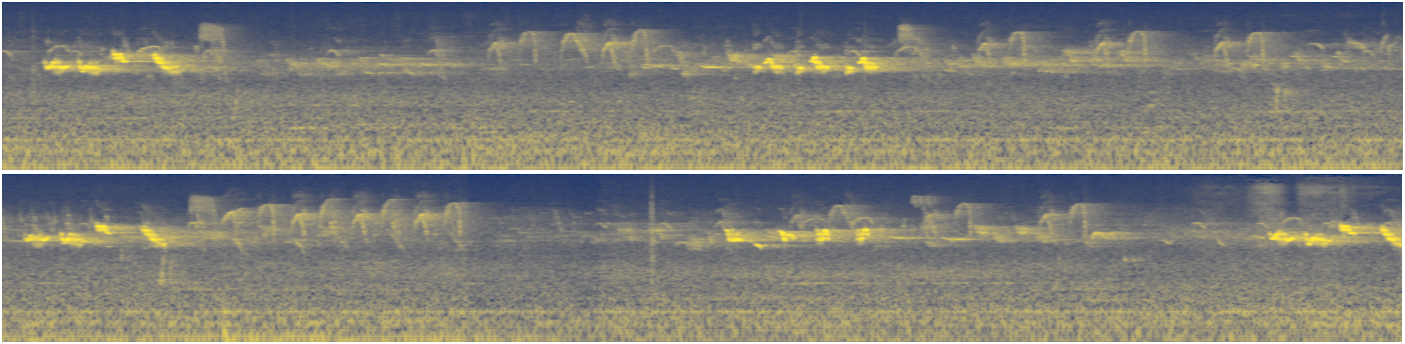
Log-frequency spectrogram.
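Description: Songbird singing: five bouts of quick, high chirping notes, each a second or two long and a few seconds apart, over a faint steady outdoor hiss.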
